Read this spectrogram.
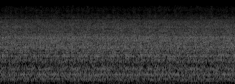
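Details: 2010 Toyota Camry 3.5 V6, 93,000 miles, Pennzoil Ultra 5W-30 synthetic with Wix filter, idling with lights on: quiet, even idle with steady accessory hiss, no knocks or misses; normal idle.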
